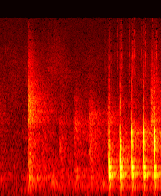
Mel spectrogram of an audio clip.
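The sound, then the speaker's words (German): Knocking on an inn's wooden door: a few soft, scattered knocks, then a quick, even run of five louder hollow raps. “So klopfte Josef ein letztes Mal ans Wirtshaus”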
